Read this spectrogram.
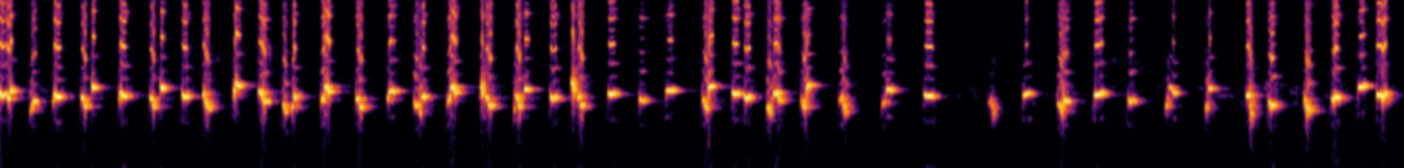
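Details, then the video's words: Yellow-vented bulbul singing actively in the long rapid 'ropel panjang' style, used to draw answers from other bulbuls: a fast, chattering stream of bright whistles, a one-second gap, then the run resumes. "SUARA trucukan gacor ROPEL PANJANG pancingan trucukan agar bunyi"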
